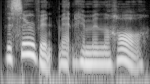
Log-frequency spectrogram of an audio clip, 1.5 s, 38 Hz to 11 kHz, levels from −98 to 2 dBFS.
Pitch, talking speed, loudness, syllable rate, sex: 175 Hz, 280 wpm, -15 LUFS, 5.4 syllables/s, female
